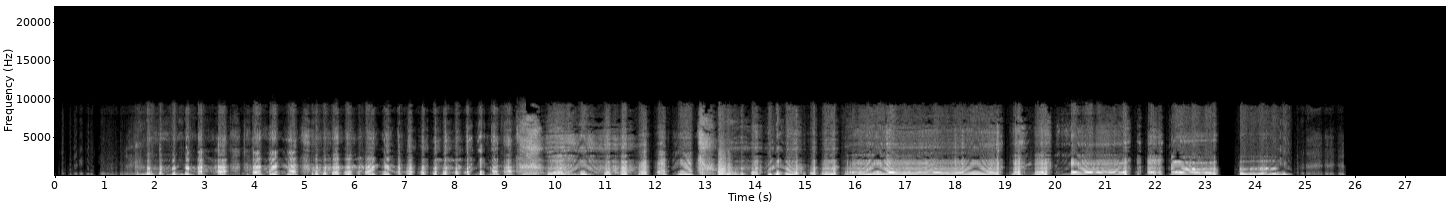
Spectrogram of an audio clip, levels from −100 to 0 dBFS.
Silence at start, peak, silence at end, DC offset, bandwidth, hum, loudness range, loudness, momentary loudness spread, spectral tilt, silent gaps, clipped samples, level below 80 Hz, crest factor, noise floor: 1.6 s; 0 dBFS; 3.1 s; under 0.1%; 9.2 kHz; 50 Hz at -45 dBFS; 4 LU; -20 LUFS; 7 LU; -7.5 dB/octave; 23.31-23.59 s; under 0.1%; -34 dBFS; 20 dB; under -90 dBFS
